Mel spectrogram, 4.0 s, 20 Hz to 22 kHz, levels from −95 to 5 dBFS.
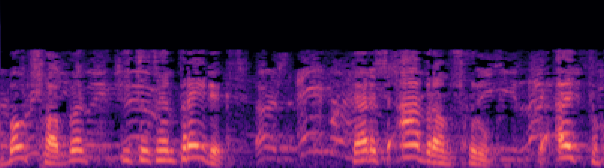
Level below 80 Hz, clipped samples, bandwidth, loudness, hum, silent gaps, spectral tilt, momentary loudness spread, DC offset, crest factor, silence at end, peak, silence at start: -72 dBFS; under 0.1%; 6.8 kHz; -24 LUFS; none; none; -5 dB/octave; 15 LU; under 0.1%; 18 dB; 0 s; -6 dBFS; 0 s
